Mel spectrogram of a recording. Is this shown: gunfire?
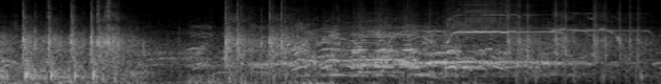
yes

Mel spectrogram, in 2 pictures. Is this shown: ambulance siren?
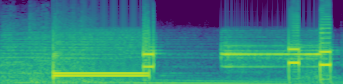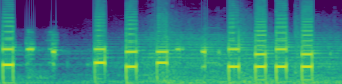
no

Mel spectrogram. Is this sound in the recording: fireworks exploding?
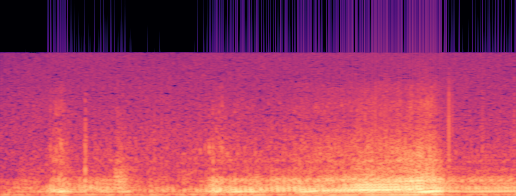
no

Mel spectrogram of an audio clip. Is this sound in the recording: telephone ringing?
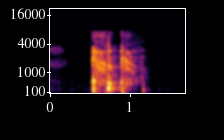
no

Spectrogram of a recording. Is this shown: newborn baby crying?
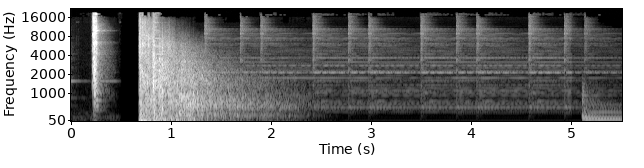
no

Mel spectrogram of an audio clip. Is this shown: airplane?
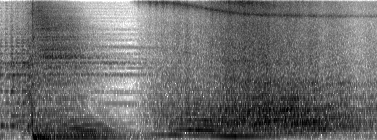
yes

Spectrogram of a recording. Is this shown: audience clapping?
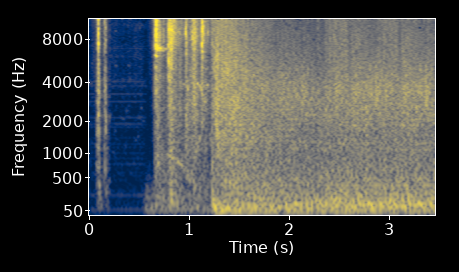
no

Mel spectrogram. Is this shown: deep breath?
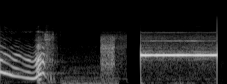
no

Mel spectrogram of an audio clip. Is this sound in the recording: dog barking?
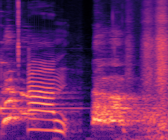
yes

